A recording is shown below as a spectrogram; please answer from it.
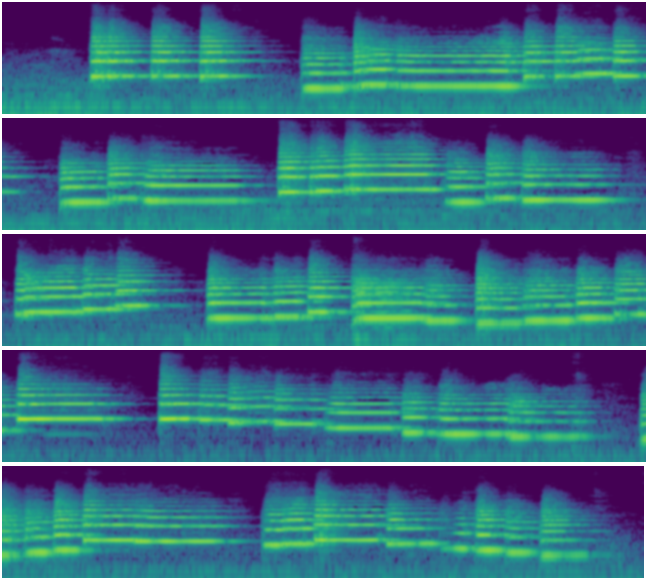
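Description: Solo trumpet, unaccompanied, playing a melody one note at a time in short phrases with brief pauses between them.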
